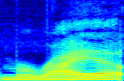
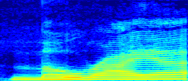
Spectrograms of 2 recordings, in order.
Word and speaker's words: Moriah: also 18-year-old Micah 17-year-old Mariah or Moriah as I say in my head because it's spelled m o r i h of course it is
